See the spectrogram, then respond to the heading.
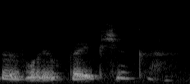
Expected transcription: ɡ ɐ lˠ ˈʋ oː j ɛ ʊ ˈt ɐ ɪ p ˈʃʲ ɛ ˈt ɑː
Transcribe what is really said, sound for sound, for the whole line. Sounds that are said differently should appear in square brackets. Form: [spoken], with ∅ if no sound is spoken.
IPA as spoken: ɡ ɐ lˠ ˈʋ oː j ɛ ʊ [ˈk] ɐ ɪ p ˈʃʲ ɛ [ˈk] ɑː

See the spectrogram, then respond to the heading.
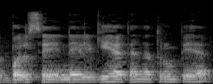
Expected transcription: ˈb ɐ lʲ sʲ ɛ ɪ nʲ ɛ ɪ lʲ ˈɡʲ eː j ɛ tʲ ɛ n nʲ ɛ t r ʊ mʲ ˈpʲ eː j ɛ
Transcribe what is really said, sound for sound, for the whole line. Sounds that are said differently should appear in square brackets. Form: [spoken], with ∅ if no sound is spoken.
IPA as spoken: ˈb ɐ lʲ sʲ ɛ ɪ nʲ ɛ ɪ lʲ ˈɡʲ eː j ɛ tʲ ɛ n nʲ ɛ t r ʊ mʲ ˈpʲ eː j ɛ

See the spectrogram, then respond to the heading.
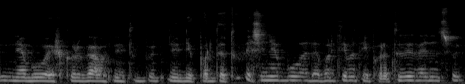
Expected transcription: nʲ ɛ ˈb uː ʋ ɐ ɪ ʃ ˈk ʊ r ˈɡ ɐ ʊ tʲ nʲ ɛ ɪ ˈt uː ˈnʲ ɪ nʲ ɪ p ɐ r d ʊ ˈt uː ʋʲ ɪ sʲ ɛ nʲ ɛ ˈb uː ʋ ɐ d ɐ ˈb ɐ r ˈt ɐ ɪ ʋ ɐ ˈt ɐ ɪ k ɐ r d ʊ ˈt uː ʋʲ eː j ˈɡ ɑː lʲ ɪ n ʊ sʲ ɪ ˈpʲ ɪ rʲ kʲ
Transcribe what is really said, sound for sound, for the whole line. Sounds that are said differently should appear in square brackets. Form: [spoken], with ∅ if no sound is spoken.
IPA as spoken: nʲ ɛ ˈb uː ʋ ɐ ɪ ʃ ˈk ʊ r ˈɡ ɐ ʊ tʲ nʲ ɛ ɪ ˈt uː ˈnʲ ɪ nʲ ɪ p ɐ r d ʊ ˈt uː ʋʲ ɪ sʲ ɛ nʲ ɛ ˈb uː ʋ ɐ d ɐ ˈb ɐ r ˈt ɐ ɪ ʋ ɐ ˈt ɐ ɪ [p] ɐ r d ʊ ˈt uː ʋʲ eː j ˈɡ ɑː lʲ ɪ n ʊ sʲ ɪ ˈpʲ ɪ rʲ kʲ

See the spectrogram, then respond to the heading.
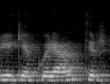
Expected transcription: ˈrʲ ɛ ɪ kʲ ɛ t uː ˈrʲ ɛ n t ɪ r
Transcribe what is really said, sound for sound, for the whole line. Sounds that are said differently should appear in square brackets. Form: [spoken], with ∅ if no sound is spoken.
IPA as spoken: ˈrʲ ɛ ɪ kʲ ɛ [k] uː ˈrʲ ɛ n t ɪ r

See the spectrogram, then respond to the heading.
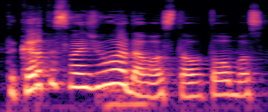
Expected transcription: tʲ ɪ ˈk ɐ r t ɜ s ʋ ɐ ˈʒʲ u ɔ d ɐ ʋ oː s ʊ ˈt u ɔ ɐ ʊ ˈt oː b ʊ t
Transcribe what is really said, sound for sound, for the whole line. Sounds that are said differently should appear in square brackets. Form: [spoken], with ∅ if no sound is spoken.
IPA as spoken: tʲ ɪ ˈk ɐ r t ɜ s ʋ ɐ ˈʒʲ u ɔ d ɐ ʋ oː s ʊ ˈt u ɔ ɐ ʊ ˈt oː b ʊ [s]

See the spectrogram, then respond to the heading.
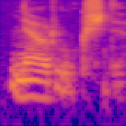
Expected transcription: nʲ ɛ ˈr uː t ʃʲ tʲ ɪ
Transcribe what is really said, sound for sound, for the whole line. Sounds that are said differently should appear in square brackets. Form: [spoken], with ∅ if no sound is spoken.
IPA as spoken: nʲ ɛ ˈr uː [k] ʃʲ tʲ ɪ

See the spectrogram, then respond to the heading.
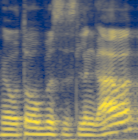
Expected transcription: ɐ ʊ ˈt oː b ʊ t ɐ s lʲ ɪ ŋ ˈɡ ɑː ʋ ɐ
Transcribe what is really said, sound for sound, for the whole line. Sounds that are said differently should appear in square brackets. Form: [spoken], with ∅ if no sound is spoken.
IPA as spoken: ɐ ʊ ˈt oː b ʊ [s] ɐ s lʲ ɪ ŋ ˈɡ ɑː ʋ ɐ

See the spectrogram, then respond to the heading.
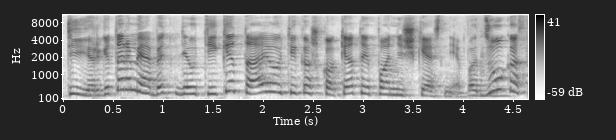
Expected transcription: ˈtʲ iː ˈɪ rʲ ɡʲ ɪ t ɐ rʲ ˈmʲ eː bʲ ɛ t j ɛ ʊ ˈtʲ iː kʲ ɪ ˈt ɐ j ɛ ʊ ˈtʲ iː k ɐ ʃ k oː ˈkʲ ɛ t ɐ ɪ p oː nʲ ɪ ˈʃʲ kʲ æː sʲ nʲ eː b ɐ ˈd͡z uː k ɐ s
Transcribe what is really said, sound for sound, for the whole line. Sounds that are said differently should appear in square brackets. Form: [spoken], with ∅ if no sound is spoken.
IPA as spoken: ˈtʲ iː ˈɪ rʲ ɡʲ ɪ t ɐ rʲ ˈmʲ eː bʲ ɛ t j ɛ ʊ ˈtʲ iː kʲ ɪ ˈt ɐ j ɛ ʊ ˈtʲ iː k ɐ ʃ k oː ˈkʲ ɛ t ɐ ɪ p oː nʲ ɪ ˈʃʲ kʲ æː sʲ nʲ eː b ɐ ˈd͡z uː k ɐ s

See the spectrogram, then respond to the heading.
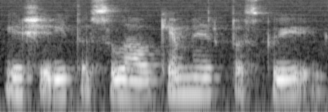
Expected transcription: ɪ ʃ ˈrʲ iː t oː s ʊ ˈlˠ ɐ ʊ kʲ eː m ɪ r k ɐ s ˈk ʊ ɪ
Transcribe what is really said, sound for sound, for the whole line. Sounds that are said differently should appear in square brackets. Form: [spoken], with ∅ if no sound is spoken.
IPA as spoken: ɪ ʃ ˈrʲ iː t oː s ʊ ˈlˠ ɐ ʊ kʲ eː m ɪ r [p] ɐ s ˈk ʊ ɪ

